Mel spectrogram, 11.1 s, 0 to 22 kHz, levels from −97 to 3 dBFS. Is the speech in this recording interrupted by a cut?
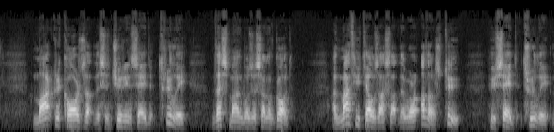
no; 0 cuts

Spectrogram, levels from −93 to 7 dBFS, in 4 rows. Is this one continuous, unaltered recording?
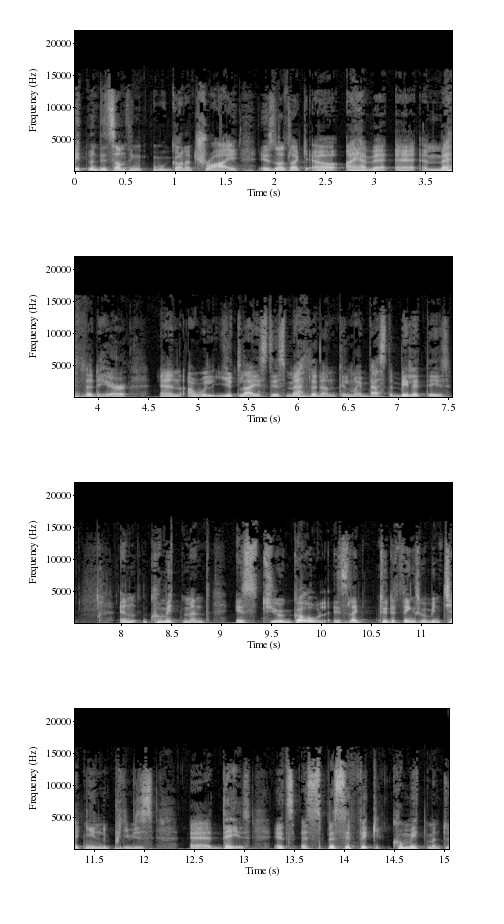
no; 1 cut; at 8.0 s

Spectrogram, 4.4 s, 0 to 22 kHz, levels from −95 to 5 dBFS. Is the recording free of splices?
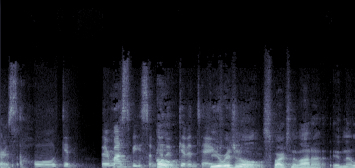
yes; 0 cuts

